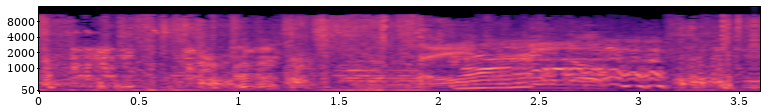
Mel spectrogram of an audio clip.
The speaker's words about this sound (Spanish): en el interior de un establo, un hombre tira de un caballo. Este se mueve nervioso.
